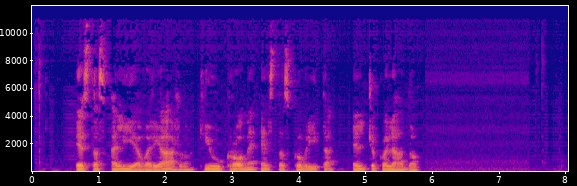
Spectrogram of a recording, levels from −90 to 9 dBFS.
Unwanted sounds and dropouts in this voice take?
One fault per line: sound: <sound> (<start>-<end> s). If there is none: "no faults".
no faults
